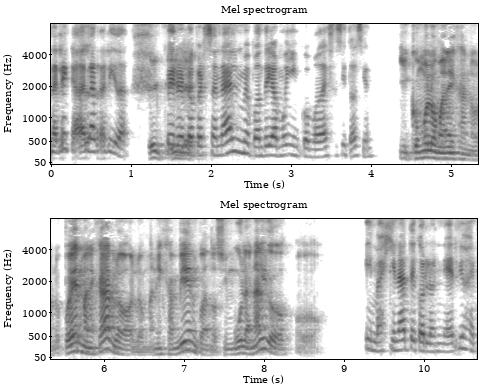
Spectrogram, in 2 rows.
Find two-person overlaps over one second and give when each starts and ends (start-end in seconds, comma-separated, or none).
none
